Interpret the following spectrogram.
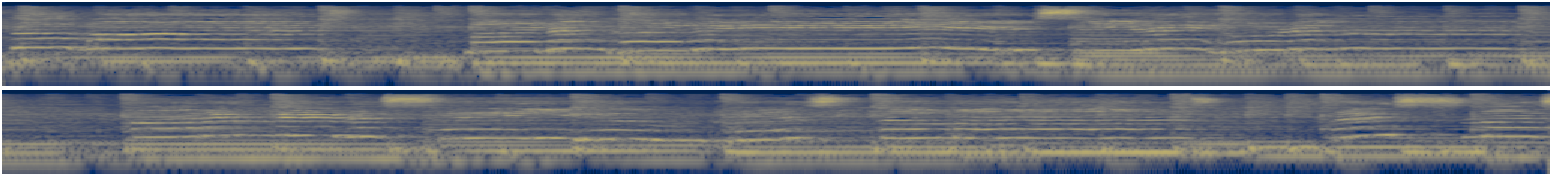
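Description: A woman singing a solo song over instrumental accompaniment, her melody held in long sustained notes above steady chords.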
